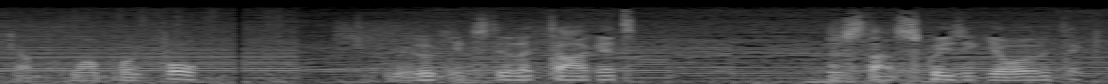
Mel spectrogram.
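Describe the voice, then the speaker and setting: A man working as a race engineer talks at normal speed in a mid-range voice, his team radio messages very noisy. His instructions and gap updates are clipped and matter-of-fact, with key points often said twice.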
